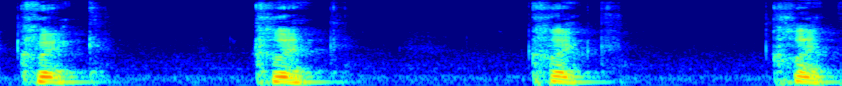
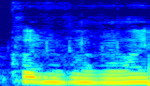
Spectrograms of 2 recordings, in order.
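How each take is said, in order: First: The clicks are said slowly with pauses between. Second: The clicks are said quickly with no gaps. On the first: The buttons are pressed with time between presses. The speaker calls it right. "give it a minute. Give it some pause" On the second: The buttons are pressed too rapidly. The speaker calls it wrong. "you can't spam the buttons"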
